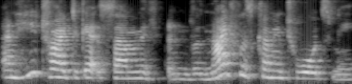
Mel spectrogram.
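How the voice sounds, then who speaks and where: A woman with a British accent and a fairly high pitch. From Britain. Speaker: spiritual teacher. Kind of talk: podcast interview.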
